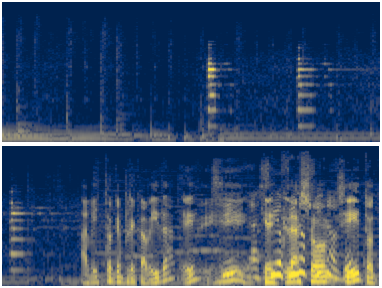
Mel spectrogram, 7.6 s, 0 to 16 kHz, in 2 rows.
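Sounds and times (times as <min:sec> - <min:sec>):
short bright car horn beeps from a 2013 car: 0:02.0 - 0:02.4, 0:03.0 - 0:04.4
speech: 0:04.6 - 0:07.5.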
